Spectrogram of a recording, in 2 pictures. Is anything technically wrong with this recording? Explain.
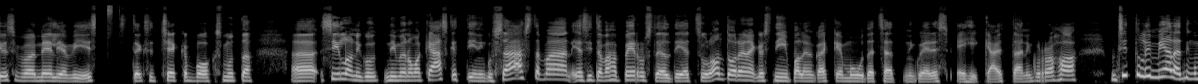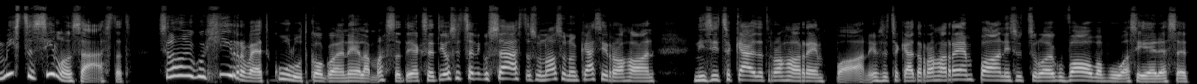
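Yes. There are two linked faults near the start of this speech clip.

From 0.95 to 1.08 s there is a playback stall. The speech cuts out mid-flow for about 124 ms. The player likely ran short of data or its thread was blocked. Silence fills the gap until output resumes.

From 1.08 to 1.2 s comes catch-up at higher speed. The player resamples its backlog to recover lost time. Playback runs at 2.0 times normal speed. Pitch jumps roughly ten semitones higher, giving a brief chipmunk-like burst before normal speed returns.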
